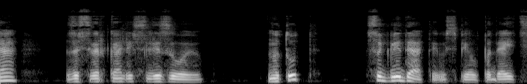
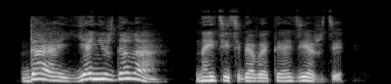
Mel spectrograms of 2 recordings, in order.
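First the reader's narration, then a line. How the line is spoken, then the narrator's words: Loud. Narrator (Russian): громко сказала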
